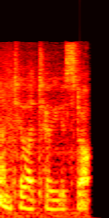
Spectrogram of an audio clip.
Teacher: did you hear the falling tone at the end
